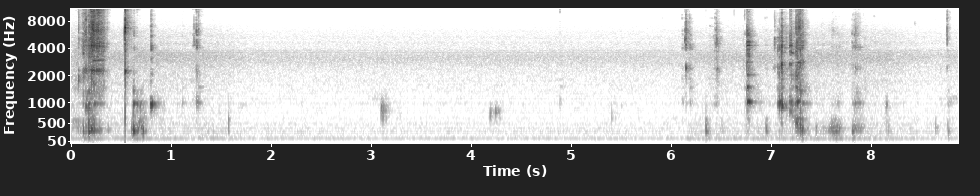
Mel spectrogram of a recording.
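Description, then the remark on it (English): Quiet slurps and wet mouth clicks from someone sipping water from a cup, a short cluster at first, then near silence, then another busier run of sips and swallows. No one speaks. “Wait, let me get a sip of my water actually.”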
